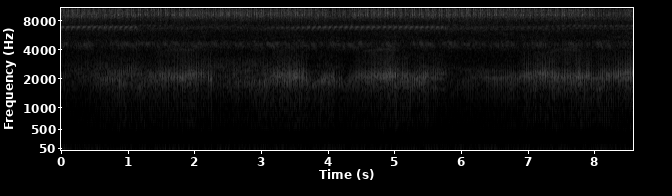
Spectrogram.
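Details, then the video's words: Night chorus of frogs at a pond: overlapping croaks repeated rapidly, about four per second, rising and ebbing in bursts, with a continuous thin high ticking buzz above and a faint low hum underneath. "Relaxing sounds of croaking frogs at the pond"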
